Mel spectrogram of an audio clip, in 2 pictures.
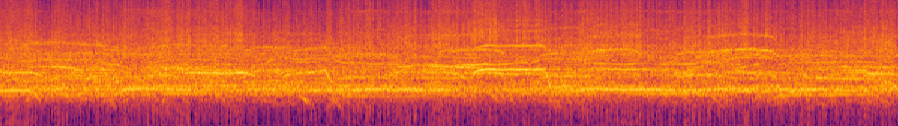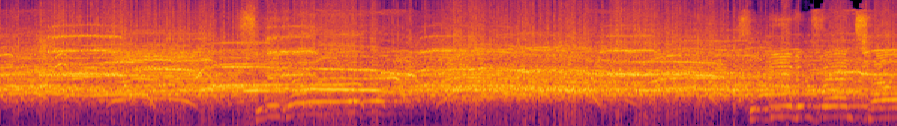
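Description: A large crowd of young women screams and cheers loudly outdoors.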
